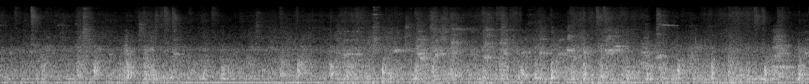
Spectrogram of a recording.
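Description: JR East 115 series electric train running, heard from on board: wheels clattering and knocking over the rails above a steady low hum.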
